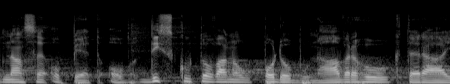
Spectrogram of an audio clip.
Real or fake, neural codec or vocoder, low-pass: real; none; 10.8 kHz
